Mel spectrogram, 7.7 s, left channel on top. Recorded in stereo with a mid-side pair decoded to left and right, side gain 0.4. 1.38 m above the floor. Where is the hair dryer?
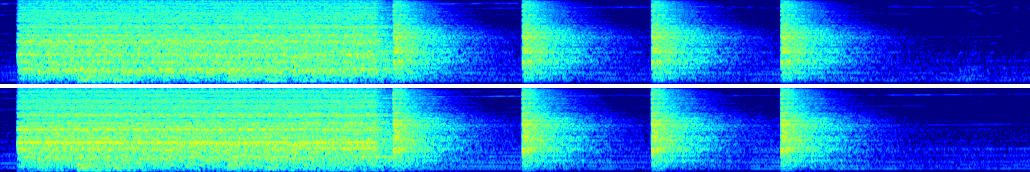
40° right, 1.8 m.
